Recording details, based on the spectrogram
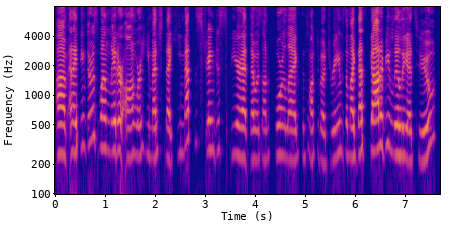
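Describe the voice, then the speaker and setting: Higher, bright-voiced woman in casual chat. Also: a little fast, few pauses, dry recording, rough recording. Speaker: reaction channel co-host. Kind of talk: casual chat, discussing game character lore.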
